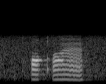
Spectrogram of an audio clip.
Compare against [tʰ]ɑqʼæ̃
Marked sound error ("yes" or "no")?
no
